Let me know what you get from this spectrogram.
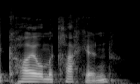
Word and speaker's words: Kyle MacLachlan: Trey, Kyle MacLachlan.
